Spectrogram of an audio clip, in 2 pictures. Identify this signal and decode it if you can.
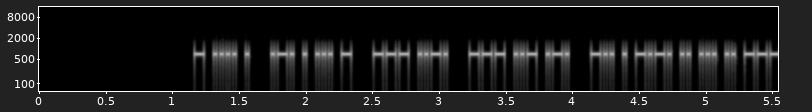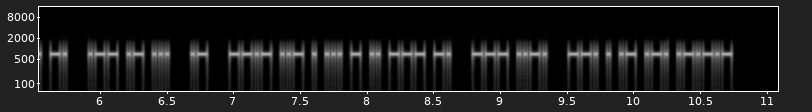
Morse code, heard as a keyed tone, about 50 wpm, 700 Hz. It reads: THE REST OF OUR DECISION WAS A QUESTION OF GEAR.
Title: Sentences from Top 1400 Words 50wpm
